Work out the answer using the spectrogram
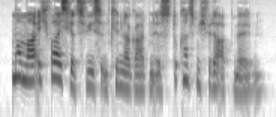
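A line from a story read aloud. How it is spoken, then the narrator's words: Calm child's voice. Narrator (German): Moritz ganz ruhig sagte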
